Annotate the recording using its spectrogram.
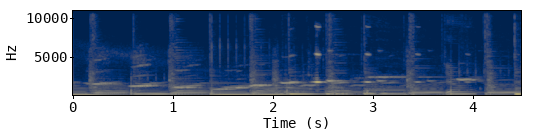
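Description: A whistled melody over strummed acoustic guitar chords, the tune sliding from note to note and climbing higher through the passage.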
